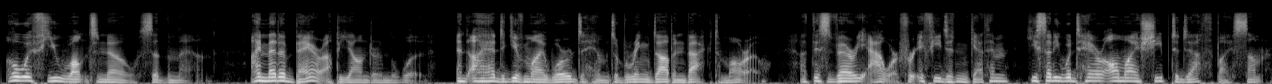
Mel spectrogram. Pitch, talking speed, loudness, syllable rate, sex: 120 Hz, 260 wpm, -19 LUFS, 5.2 syllables/s, male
